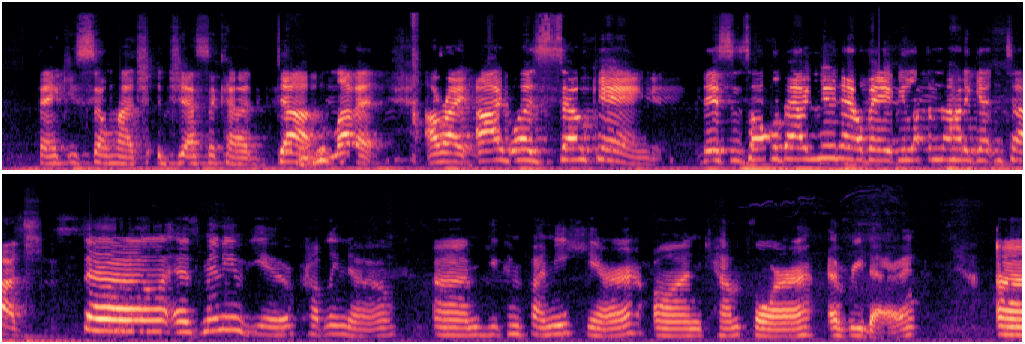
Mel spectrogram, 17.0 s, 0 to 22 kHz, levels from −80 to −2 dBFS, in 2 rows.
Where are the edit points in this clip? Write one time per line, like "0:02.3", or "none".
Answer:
none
